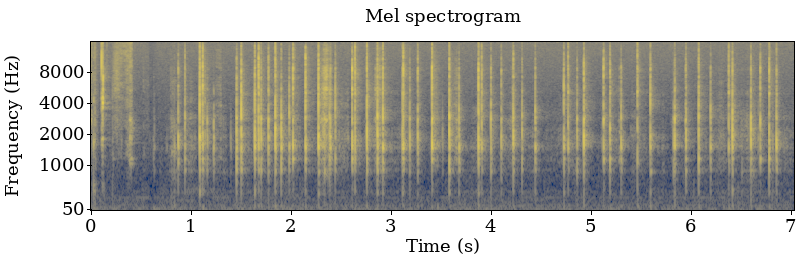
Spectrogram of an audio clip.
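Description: Long nails rapidly tap and scratch the surface of a small, hollow, pink printed ColourPop cardboard cosmetic box held in both hands. The result is a fast, irregular stream of short, dry, clicky taps with a bright, papery edge and a light scratching texture, each tap dying away almost instantly.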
